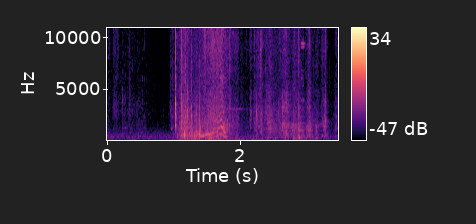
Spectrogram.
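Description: Gear rustles and clatters as a bag is searched.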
